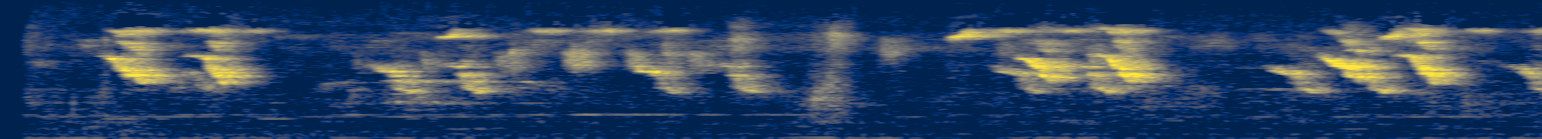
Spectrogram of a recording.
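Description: Small birds chirping: repeated quick runs of short, high, falling chirps.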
